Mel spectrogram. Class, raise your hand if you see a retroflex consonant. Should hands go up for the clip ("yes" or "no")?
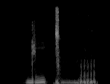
yes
